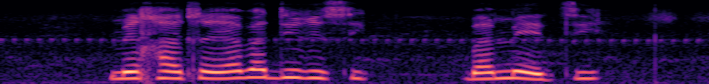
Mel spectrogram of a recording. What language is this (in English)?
Tswana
